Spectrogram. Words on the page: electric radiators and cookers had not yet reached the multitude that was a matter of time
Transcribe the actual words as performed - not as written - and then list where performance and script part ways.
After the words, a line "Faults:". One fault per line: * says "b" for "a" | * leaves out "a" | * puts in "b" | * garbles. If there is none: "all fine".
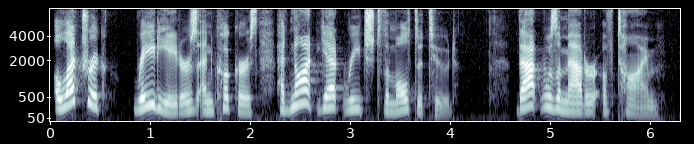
electric radiators and cookers had not yet reached the multitude that was a matter of time
Faults:
all fine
